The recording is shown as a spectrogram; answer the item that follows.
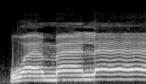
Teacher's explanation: এই লামে 4 আলিফ টান, মদের হরফের উপরে মোটা চিহ্ন বামে হামজা, মধ্যে মুত্তাসিল 4 আলিফ টানিয়া পড়িতে হয়।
